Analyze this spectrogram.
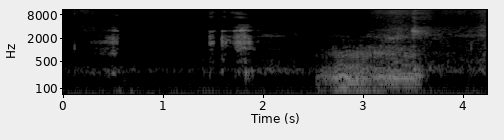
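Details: Sleeping cat: a soft, low, rattling snore on a breath against faint room noise.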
